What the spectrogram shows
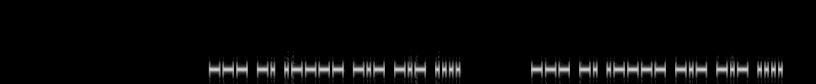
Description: Morse code, heard as a keyed tone, about 36 wpm, 700 Hz. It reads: ON1KKH ON1KKH
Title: DXCC-100 Call Signs - 6 Characters - Repeated 2x - 35wpm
